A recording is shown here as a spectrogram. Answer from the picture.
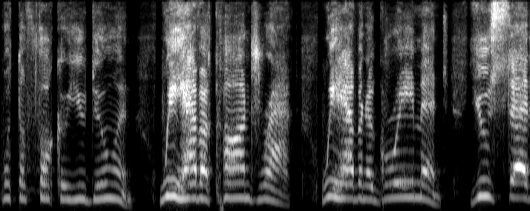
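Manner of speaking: high-pitched, squealing outraged gamer; mock outrage. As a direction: play the betrayed player yelling about the broken deal. Angry Risk player betrayed over Australia.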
